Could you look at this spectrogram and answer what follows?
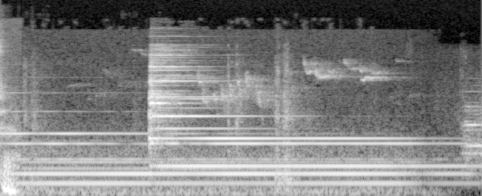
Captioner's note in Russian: звучит колокольный звон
